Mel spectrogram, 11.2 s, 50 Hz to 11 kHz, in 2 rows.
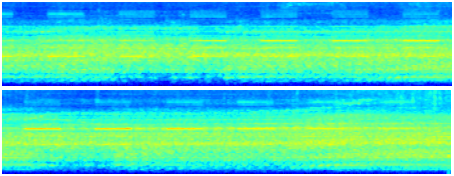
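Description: Reversing alarm from a radio-controlled truck's sound module, beeping about once every 0.7 s as the tractor unit backs up a tipper trailer. A steady engine-like drone runs underneath.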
